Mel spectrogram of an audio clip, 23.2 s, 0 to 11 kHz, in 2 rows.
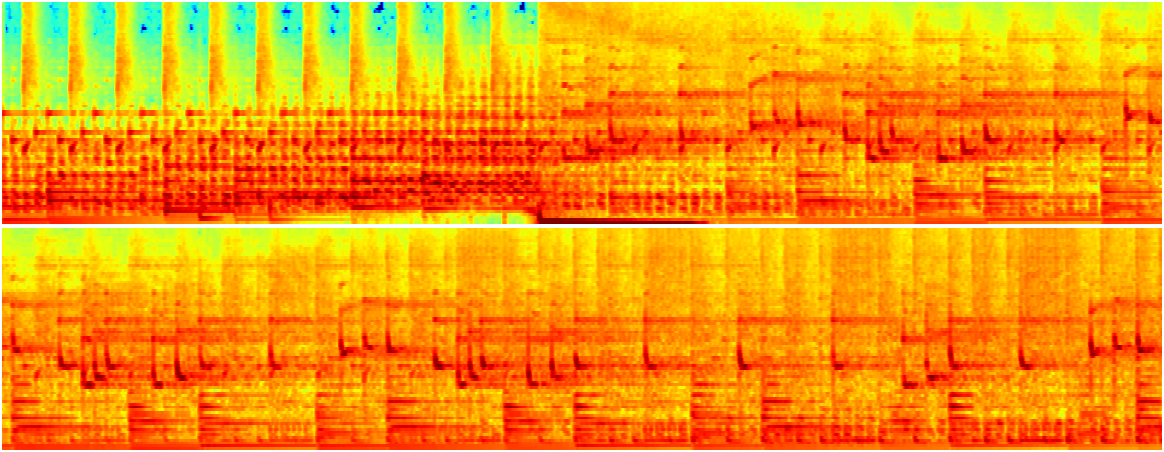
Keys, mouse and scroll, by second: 0.3 /, 8.8 click, 22.9-23.2 alt+scroll up 1.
